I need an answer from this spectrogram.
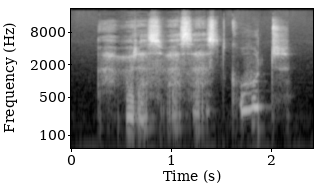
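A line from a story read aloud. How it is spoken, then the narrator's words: Hoarse whisper. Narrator (German): sagte er leise, wobei seine Stimme nicht mehr als ein heiseres Flüstern war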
